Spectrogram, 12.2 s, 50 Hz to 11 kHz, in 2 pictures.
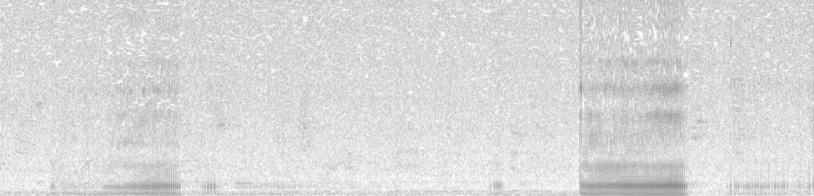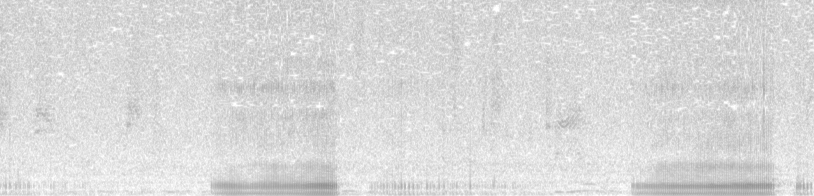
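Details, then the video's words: Sleeping 12-pound puppy snoring: four loud, rasping snores roughly every three seconds, each lasting about a second, with soft breathy rumbling between them in a quiet room. "Mr. Rocket Snores"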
